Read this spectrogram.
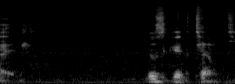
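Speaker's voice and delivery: slow, sultry, sexy voice. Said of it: "Is that your sexy voice".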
